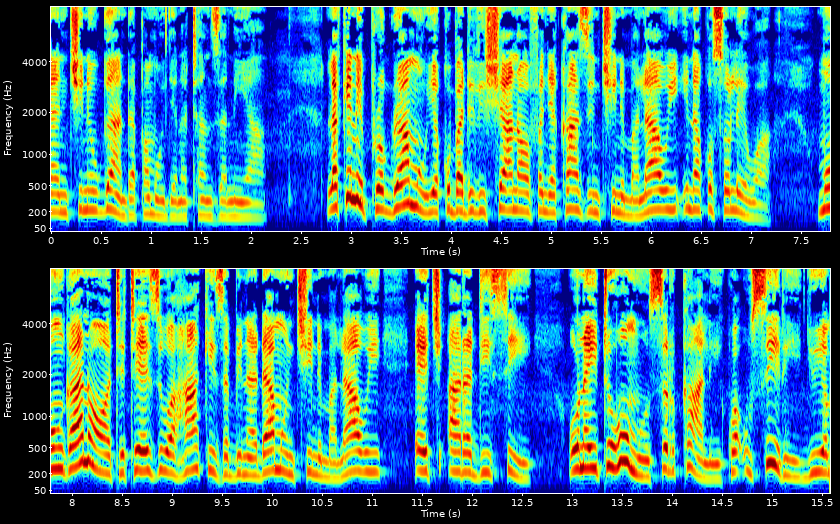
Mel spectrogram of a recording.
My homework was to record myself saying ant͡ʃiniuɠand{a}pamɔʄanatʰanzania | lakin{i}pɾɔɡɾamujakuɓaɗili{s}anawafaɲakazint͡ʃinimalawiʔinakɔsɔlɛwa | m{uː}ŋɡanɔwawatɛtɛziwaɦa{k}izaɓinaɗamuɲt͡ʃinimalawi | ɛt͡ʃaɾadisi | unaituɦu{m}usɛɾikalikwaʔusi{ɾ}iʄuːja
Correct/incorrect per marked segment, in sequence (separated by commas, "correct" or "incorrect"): correct, correct, incorrect, correct, correct, correct, correct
